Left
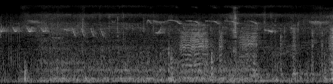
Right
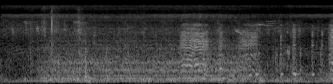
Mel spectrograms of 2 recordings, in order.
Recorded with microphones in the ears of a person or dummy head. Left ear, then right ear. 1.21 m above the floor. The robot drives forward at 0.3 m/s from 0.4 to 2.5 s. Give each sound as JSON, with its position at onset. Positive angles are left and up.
{"t": 1.7, "sound": "a squeak", "side_deg": -20, "distance_m": 0.8}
